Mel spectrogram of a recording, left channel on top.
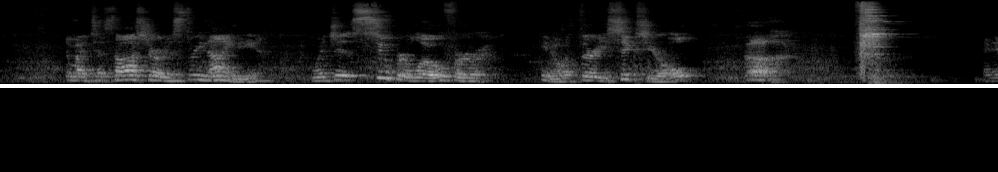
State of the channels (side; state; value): right; silent; digital silence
